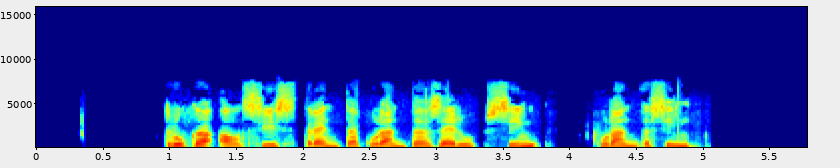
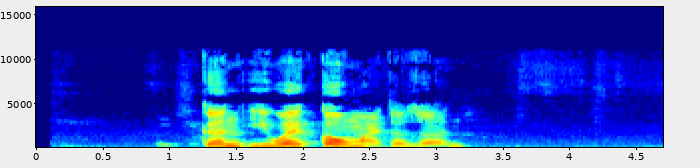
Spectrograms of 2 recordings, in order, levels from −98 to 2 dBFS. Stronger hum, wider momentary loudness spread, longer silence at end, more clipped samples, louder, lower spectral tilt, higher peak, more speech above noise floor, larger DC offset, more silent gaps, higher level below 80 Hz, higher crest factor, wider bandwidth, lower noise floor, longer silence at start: neither; second, 7 LU vs 16 LU; second, 0.85 s vs 1.5 s; neither; first, -20 LUFS vs -24 LUFS; about the same, -5.5 dB/octave vs -6 dB/octave; about the same, -2 dBFS vs -2 dBFS; first, over 71 dB vs 46 dB; neither; first, 1.97-2.02 s, 3.90-4.12 s vs none; second, -60 dBFS vs -54 dBFS; about the same, 20 dB vs 24 dB; second, 7.6 kHz vs 11 kHz; first, under -90 dBFS vs -70 dBFS; second, 1 s vs 1.25 s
